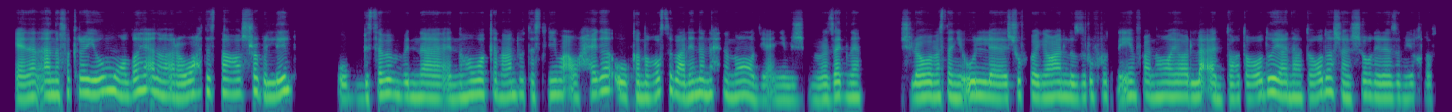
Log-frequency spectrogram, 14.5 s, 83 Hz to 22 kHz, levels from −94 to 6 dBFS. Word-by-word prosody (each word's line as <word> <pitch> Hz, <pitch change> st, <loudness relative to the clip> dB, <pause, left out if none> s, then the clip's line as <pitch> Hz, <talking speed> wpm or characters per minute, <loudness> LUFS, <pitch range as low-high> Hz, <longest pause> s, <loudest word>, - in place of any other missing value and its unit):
يعني 165 Hz, +2 st, +1 dB
أنا 185 Hz, +1 st, -1 dB
أنا 195 Hz, 0 st, +3 dB
فاكر 215 Hz, +2 st, -3 dB
يوم 220 Hz, +4 st, +5 dB
والله 220 Hz, +5 st, +2 dB
أنا 195 Hz, -5 st, +1 dB
روّحت 180 Hz, +6 st, +1 dB
الساعة 215 Hz, -2 st, -1 dB
22:00 220 Hz, +3 st, 0 dB
بالليل 195 Hz, +5 st, +4 dB, 0.5 s
وبسبب 175 Hz, +4 st, -1 dB
إن 180 Hz, -1 st, 0 dB
إن 170 Hz, -1 st, -1 dB
هو 195 Hz, +3 st, +2 dB
كان 200 Hz, -2 st, -6 dB
عنده 190 Hz, +3 st, -1 dB
تسليم 195 Hz, +2 st, -4 dB
أو -, -, -2 dB
حاجة 215 Hz, +8 st, 0 dB
وكان 180 Hz, -1 st, 0 dB
غاصب 210 Hz, +6 st, -2 dB
علينا 185 Hz, +3 st, +2 dB
إن 200 Hz, -, 0 dB
احنا 200 Hz, 0 st, -6 dB
نقعُد 180 Hz, -2 st, -1 dB
يعني 155 Hz, 0 st, -6 dB
مش 155 Hz, 0 st, -6 dB
بمزاجنا، 175 Hz, +3 st, -1 dB, 0.4 s
مش -, -, -11 dB
اللي 170 Hz, 0 st, +3 dB
هو 185 Hz, +1 st, +5 dB
مثلًا 180 Hz, -1 st, 0 dB
يقول 180 Hz, -3 st, +3 dB
شوفوا 185 Hz, +1 st, -2 dB
يا -, -, +1 dB
جماعة 175 Hz, +2 st, +2 dB
اللي 180 Hz, -2 st, +1 dB
ظروفه 175 Hz, +2 st, -5 dB
ت 170 Hz, -, -20 dB
ينفع 190 Hz, -1 st, -2 dB
إن 175 Hz, -, -4 dB
هو 180 Hz, +1 st, 0 dB
يقعُد 180 Hz, 0 st, 0 dB
لأ 180 Hz, 0 st, +2 dB
أنتم 165 Hz, 0 st, -3 dB
هتقعدوا 175 Hz, +6 st, +2 dB
يعني 185 Hz, -4 st, +2 dB
هتقعدوا 175 Hz, +5 st, -1 dB
عشان 190 Hz, -5 st, -3 dB
الشغل 175 Hz, +1 st, -2 dB
لازم 170 Hz, -1 st, -1 dB
يخلص. 165 Hz, -1 st, -9 dB
180 Hz, 220 wpm, -24 LUFS, 170-200 Hz, 0.5 s, يوم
